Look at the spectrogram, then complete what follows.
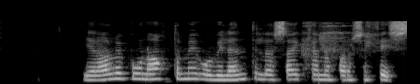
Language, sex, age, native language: Icelandic, female, 40-49, Icelandic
